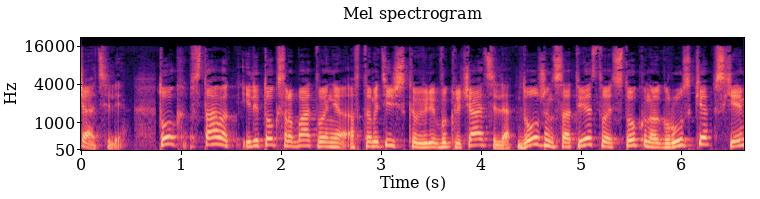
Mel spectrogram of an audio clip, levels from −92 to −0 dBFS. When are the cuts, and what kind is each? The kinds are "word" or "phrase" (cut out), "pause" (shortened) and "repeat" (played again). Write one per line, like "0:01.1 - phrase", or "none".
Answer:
0:01.1 - word
0:01.6 - word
